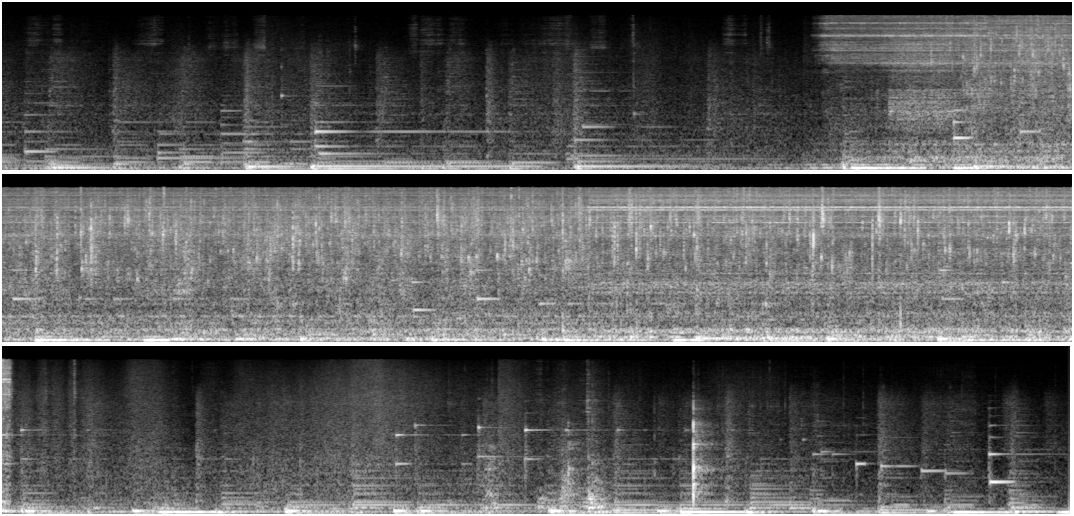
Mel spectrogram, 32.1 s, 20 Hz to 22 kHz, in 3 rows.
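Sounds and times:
tap water splashing into colander: 8.8 - 21.5.

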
